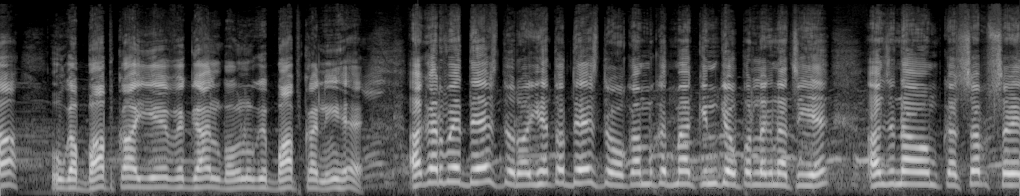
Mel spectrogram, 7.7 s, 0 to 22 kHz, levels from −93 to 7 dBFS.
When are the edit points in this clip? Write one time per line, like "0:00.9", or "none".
0:02.8

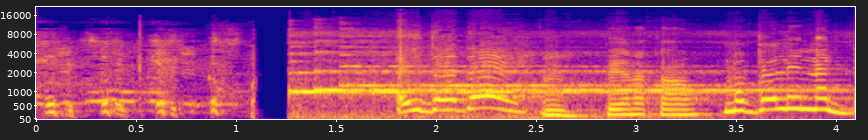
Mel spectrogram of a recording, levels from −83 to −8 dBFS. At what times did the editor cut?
0:01.1

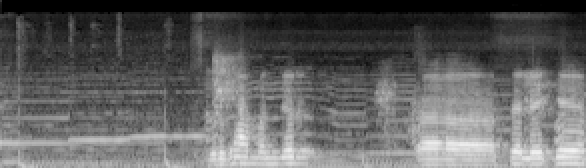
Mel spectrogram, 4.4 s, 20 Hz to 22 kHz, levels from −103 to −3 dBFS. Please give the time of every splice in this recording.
0:01.5

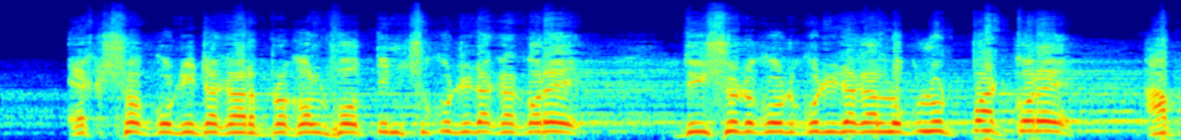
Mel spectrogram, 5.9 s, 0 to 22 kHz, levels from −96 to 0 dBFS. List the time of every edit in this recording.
none

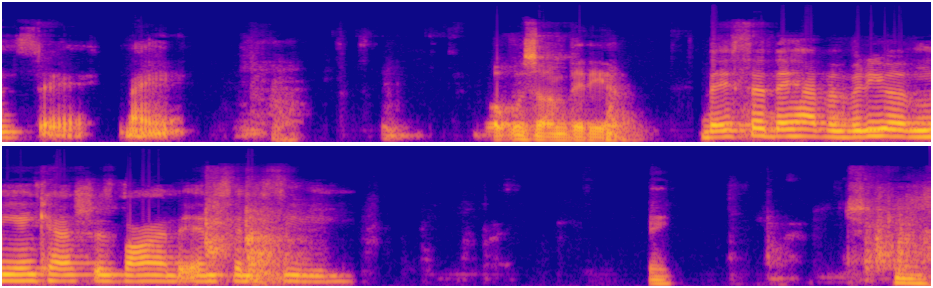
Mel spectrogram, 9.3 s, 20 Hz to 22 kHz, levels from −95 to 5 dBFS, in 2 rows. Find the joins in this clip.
none

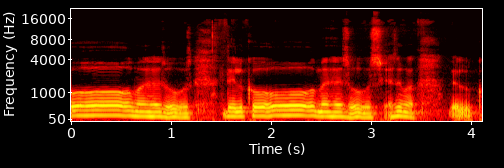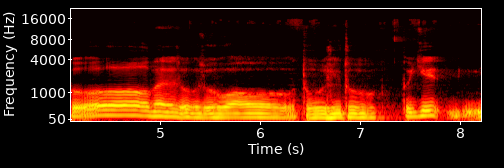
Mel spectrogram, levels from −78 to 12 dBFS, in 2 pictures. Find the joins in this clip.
none

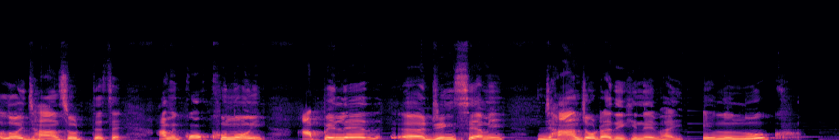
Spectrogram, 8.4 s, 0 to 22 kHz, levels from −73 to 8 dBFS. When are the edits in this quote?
0:07.0

